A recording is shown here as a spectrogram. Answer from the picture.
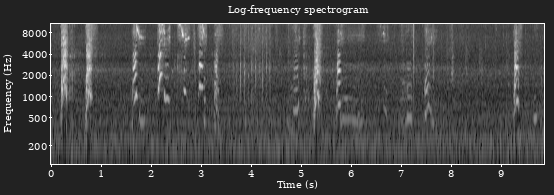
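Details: Two excited household dogs in Japan, overjoyed at reuniting with the woman of the house; irregular loud yaps roughly twice a second mixed with thin wavering whimpers, against constant background hum.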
